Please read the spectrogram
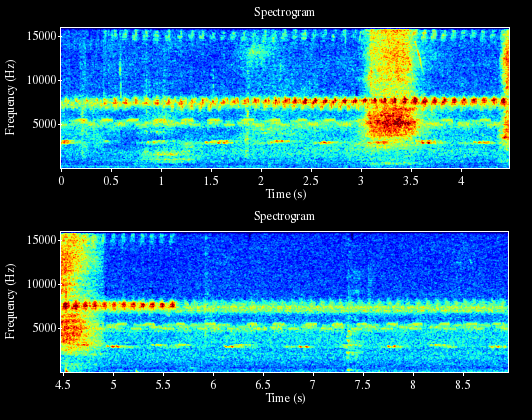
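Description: Crickets chirping in a night-time ambience: a steady high trill that stops about halfway through, over a slower repeating chirp about twice a second. Two short rustles come a few seconds in.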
